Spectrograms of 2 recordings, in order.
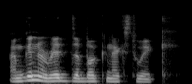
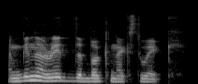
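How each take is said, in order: Both takes have the same delivery.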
